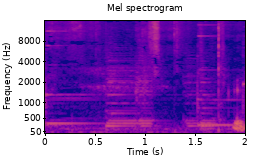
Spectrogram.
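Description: Quiet background music: a few held notes, one after another.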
